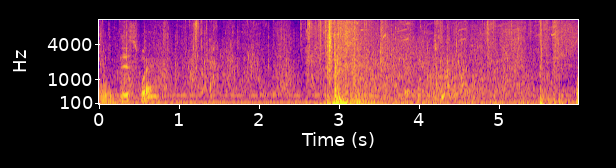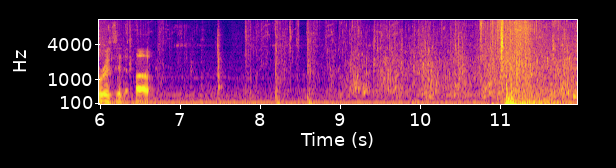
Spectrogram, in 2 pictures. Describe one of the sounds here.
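Heavy footsteps splash through shallow water.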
